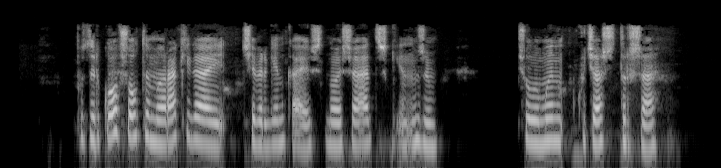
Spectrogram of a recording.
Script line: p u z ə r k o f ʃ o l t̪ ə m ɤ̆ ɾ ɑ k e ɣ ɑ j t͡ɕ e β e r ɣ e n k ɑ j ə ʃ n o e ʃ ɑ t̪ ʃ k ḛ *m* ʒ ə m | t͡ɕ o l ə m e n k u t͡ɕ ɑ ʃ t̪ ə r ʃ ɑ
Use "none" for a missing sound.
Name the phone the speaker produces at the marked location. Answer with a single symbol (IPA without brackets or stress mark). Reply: n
